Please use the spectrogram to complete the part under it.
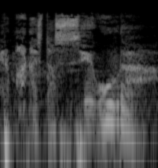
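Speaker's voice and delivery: sinister, macabre, hushed, whispering devil voice. Speaker acts out a doubting question put to a wife, in a macabre voice. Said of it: "puedo hacer hasta la voz macabra".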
